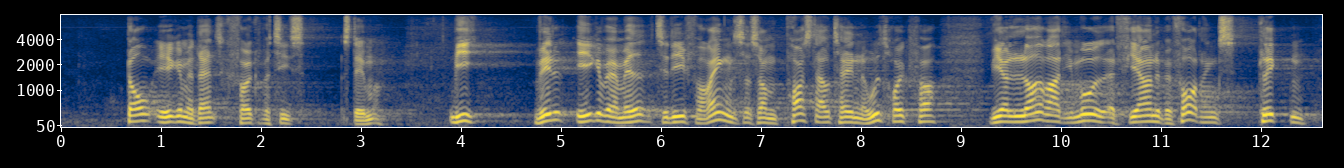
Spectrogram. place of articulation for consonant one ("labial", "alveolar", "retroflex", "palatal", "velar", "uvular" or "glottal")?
alveolar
